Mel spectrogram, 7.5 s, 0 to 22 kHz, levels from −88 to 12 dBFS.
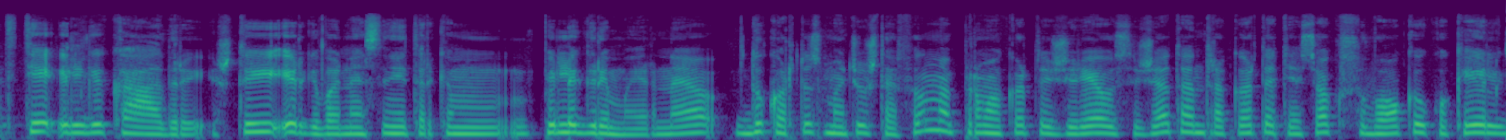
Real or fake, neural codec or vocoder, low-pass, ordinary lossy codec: real; none; 14.4 kHz; AAC, 96 kbps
